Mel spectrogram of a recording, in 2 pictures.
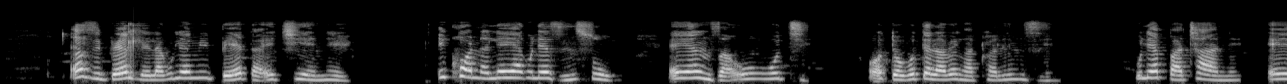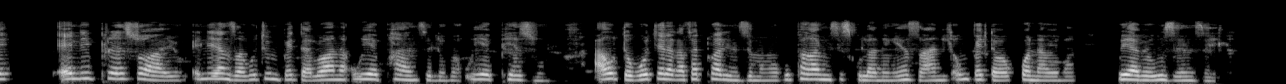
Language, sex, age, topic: North Ndebele, male, 25-35, health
